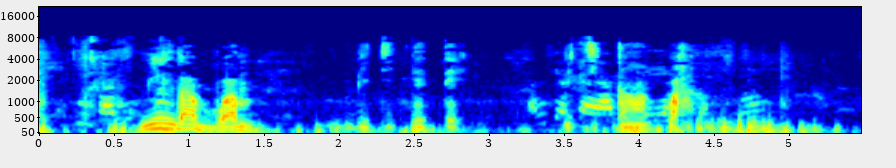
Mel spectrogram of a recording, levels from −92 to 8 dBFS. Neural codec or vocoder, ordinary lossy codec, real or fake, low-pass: none; MP3, 32 kbps; real; 10.8 kHz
